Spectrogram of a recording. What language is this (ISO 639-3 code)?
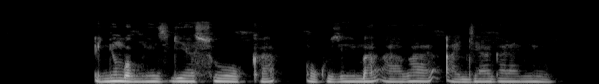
lug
